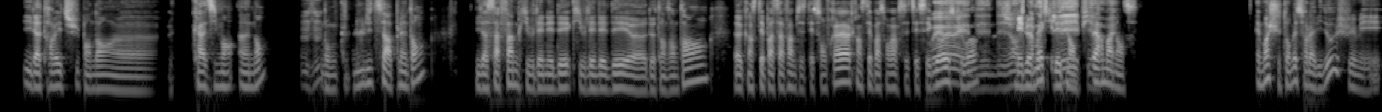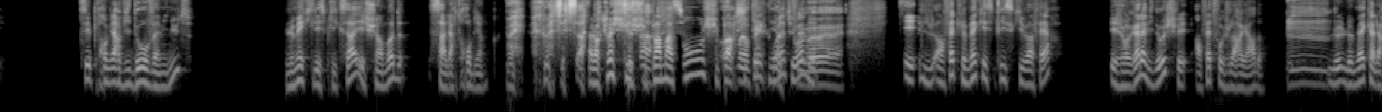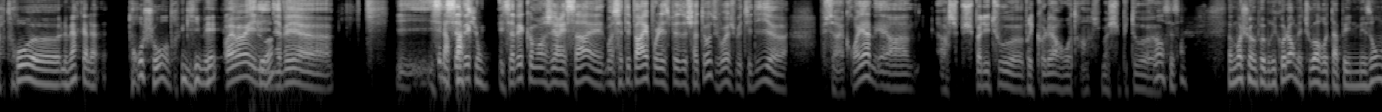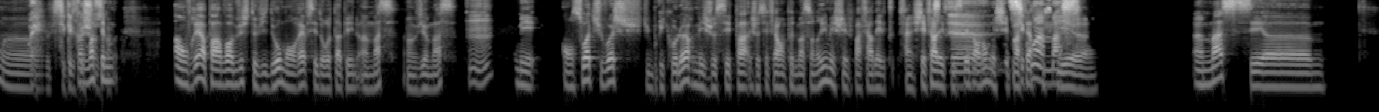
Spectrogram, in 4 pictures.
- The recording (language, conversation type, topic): French, unstructured, Comment partages-tu tes passions avec les autres ?
- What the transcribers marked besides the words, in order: laughing while speaking: "ouais c'est ça"; laughing while speaking: "plus, moi"; "mec" said as "merc"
